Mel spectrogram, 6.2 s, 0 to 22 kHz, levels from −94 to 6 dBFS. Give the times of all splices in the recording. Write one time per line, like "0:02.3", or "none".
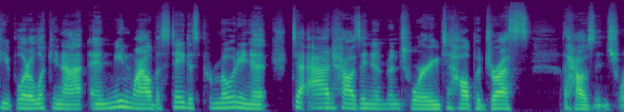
none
